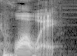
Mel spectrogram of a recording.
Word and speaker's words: Huawei: China then had Huawei. I hope I'm pronouncing that correctly. – Yes.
